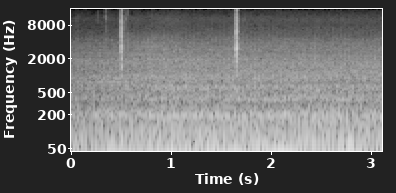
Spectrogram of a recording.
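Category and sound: vehicle, cars idling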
